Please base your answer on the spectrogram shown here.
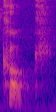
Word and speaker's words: Koch: It's pronounced Coke. She's right, Coke.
